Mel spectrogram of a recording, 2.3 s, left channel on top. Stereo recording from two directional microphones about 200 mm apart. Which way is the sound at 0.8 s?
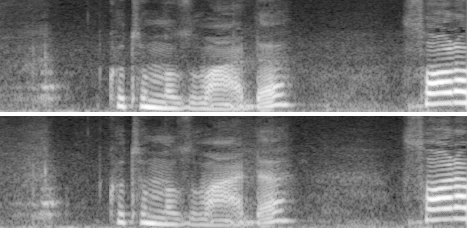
35° left (ahead or behind).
